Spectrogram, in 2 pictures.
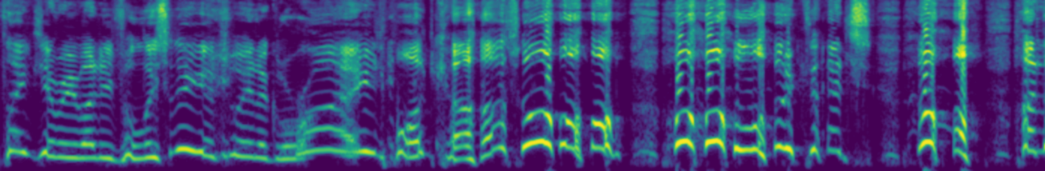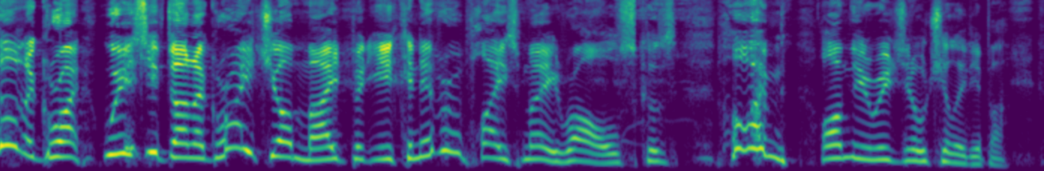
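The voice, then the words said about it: Impression of a co-host's voice. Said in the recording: “Sounds exactly like. ... He's been doing that voice all friggin' days.”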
